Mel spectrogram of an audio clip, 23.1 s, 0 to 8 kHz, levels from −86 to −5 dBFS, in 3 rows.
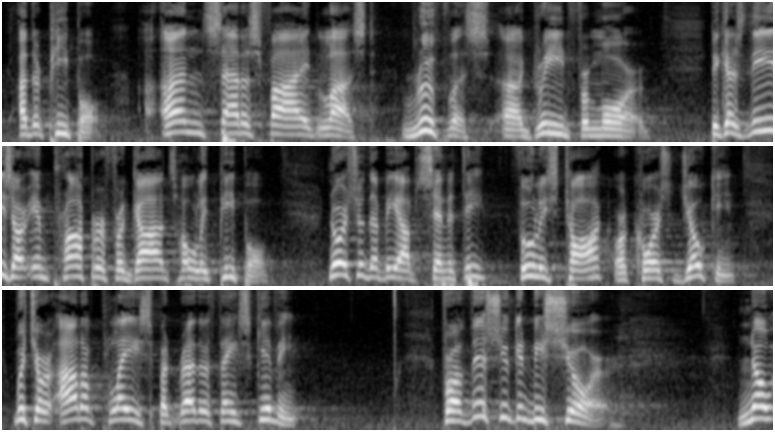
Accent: American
